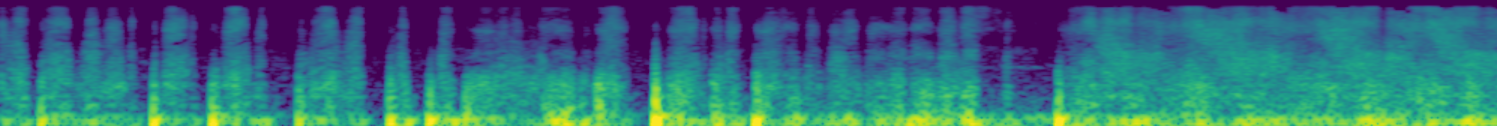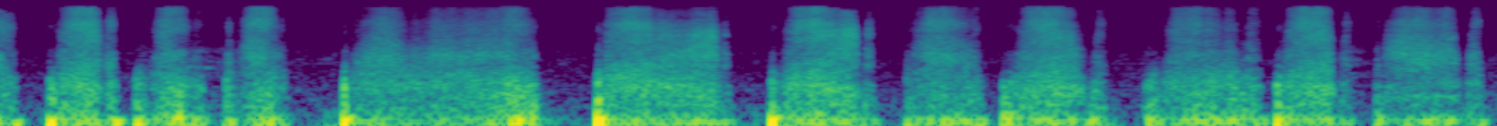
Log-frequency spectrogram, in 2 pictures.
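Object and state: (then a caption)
Foam microphone windscreen being scratched. A black marker-like pen held in the fingers writes and scratches across a hollow, soft black foam windscreen on a microphone. The sound is a dry, muffled scratching and rubbing, almost entirely low and rumbly, broken by repeated short thumps and brief pauses between strokes.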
